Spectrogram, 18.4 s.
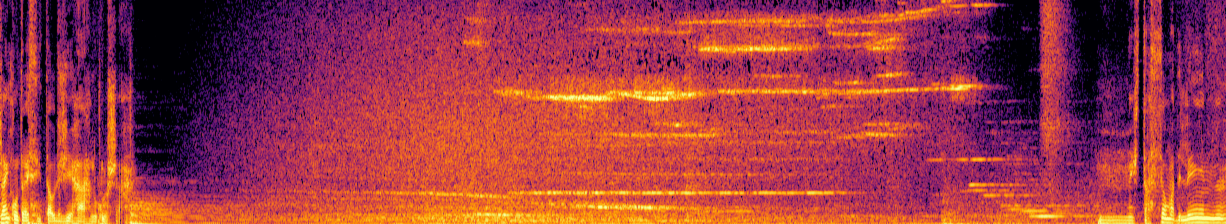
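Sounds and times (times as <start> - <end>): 
speech: 0.0 - 2.2, 17.2 - 18.3
Paris Metro line 12 train rolling rumble: 0.0 - 14.5
Paris Metro line 12 train wheel squeal: 4.8 - 16.4.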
